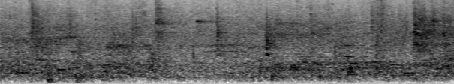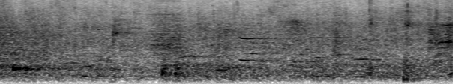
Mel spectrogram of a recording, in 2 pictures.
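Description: Percussion strikes ring out over the band.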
